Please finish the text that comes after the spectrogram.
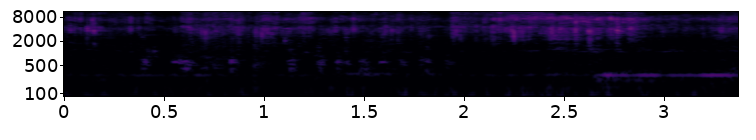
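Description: Water running from a tap in the open, a steady moderate splashing gush that swells slightly toward the end, with no talk over it.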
